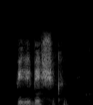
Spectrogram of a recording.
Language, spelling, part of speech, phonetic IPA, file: Russian, перебежчик, noun, [pʲɪrʲɪˈbʲeɕːɪk], Ru-перебежчик.ogg
- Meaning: defector, deserter, turncoat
